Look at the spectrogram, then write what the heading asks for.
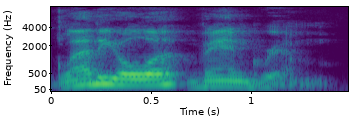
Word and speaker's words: Gladiola Van Grim: And there is a silent N at the end. Here, I'll pronounce it for you. Gladiola Van Grim.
